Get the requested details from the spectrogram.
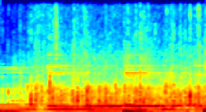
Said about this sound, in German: Lass uns diesen Leuten einen Applaus geben.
